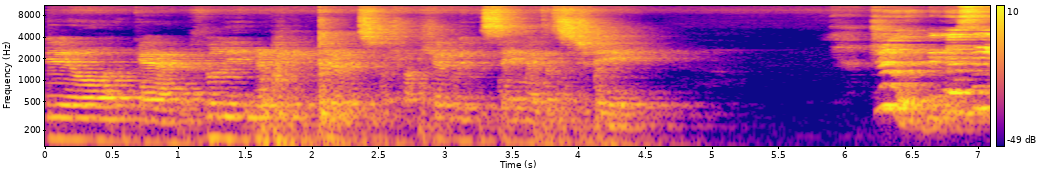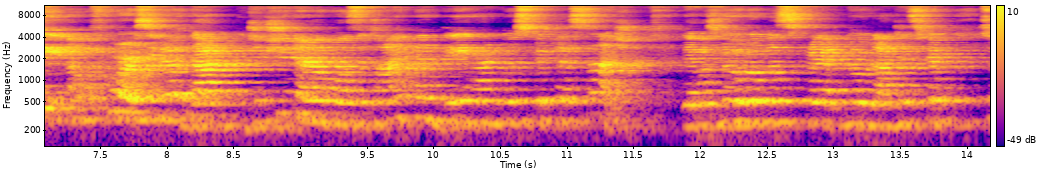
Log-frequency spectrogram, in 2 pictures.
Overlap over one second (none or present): none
